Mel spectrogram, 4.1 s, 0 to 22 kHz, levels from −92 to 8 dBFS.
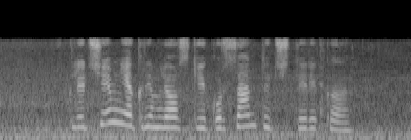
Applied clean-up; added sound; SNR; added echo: none; none; none; none.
